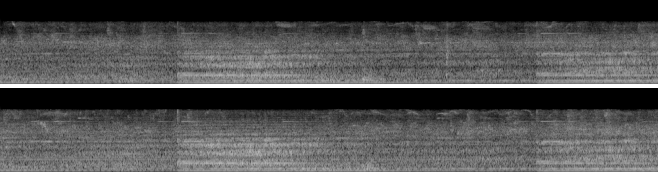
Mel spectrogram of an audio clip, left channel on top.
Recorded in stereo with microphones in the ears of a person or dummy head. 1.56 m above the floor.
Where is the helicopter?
35° right (ahead or behind); by 6.6 s centre (ahead or behind).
